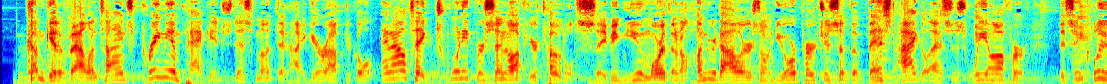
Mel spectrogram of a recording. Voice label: Promo Ad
